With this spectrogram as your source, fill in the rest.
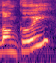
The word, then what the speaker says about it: Longueuil: making its way through Varennes, Boucherville, Brossard, and Longueuil, I think is how you say that.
